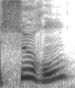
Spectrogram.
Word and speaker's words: seront: end, et serez, ils seront, final T not pronounced, elles seront.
